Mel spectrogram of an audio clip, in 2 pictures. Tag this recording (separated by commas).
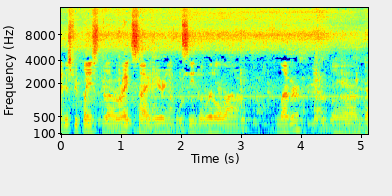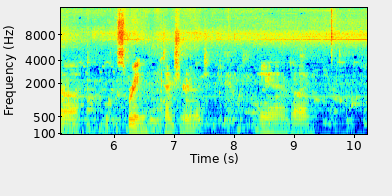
Speech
